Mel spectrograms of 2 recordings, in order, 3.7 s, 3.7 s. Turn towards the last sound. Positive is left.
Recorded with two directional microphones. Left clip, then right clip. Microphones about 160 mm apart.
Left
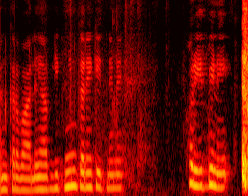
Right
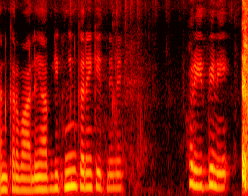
turn(degrees=-30)  # may be behind; listen again after turning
